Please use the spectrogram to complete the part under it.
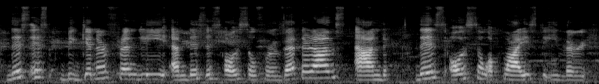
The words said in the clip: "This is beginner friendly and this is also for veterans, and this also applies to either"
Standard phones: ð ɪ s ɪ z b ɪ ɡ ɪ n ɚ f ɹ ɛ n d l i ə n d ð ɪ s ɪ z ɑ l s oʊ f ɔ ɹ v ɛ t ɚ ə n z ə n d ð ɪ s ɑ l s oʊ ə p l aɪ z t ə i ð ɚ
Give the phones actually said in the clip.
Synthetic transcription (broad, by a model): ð ɪ s ɪ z b ɪ ɡ ɪ n ɚ f ɹ ɛ n d l i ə n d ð ɪ s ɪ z ɑ l s oʊ f ɔ ɹ v ɛ t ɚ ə n s ə n d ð ɪ s ɑ l s oʊ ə p l aɪ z t ə i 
